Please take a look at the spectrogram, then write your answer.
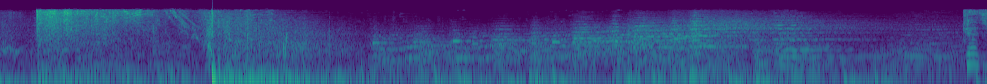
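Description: A Confringo blasting spell goes off in Hogwarts Legacy: a sharp shattering boom near the two-second mark, set against a loud, dense wash of game music and effects that runs throughout.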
